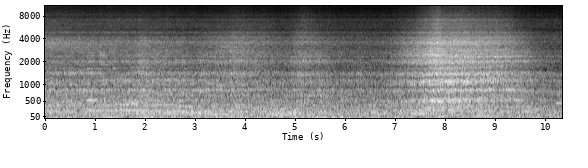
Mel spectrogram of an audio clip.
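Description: Motorcycle engines of a group roar and echo through a tunnel.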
